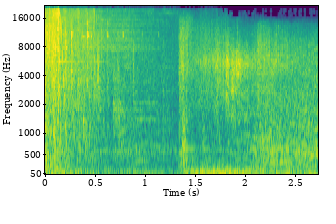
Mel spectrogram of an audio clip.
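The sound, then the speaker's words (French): A heavy boom from a weapon fired at full 100% charge at a giant charging creature in a fantasy audio drama: a loud, dense rumble with one sharp burst partway through, no talking. “Vise sa gueule Je charge à 100% Tire”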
